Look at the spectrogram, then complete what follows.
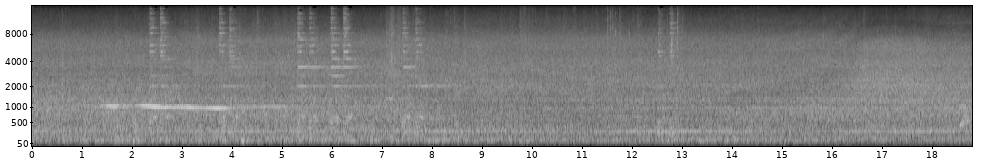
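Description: Inside a DART Kinki Sharyo light rail train running along the line: a steady rumble with a constant hum, and a thin high squeal that falls slightly in pitch from about a second and a half to four seconds in.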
